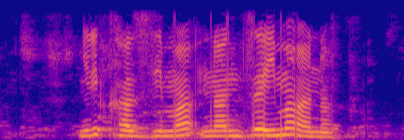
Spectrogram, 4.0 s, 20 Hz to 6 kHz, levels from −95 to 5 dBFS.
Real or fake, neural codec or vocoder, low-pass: real; none; 5.4 kHz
